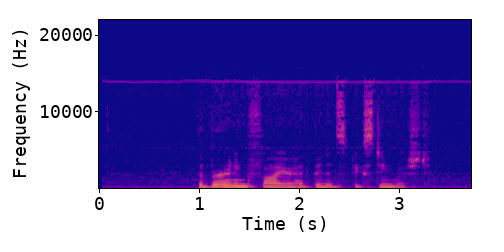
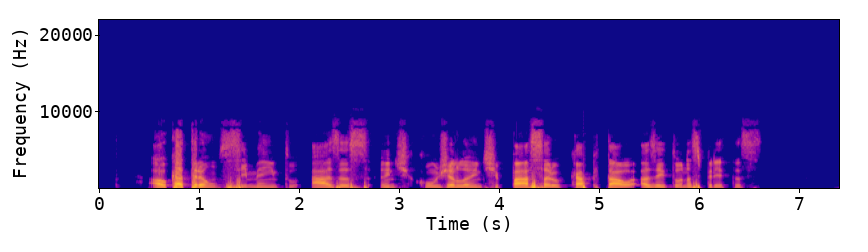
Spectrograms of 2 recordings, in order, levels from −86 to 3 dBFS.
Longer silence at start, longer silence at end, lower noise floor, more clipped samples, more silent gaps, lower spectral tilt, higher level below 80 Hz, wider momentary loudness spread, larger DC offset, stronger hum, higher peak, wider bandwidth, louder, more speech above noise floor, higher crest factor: first, 1 s vs 0.55 s; second, 0.45 s vs 0.9 s; second, -65 dBFS vs under -90 dBFS; neither; neither; about the same, -4.5 dB/octave vs -5.5 dB/octave; second, -74 dBFS vs -42 dBFS; about the same, 14 LU vs 15 LU; neither; neither; second, -20 dBFS vs 0 dBFS; first, 15 kHz vs 9.4 kHz; second, -36 LUFS vs -21 LUFS; second, 30 dB vs over 69 dB; about the same, 18 dB vs 20 dB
